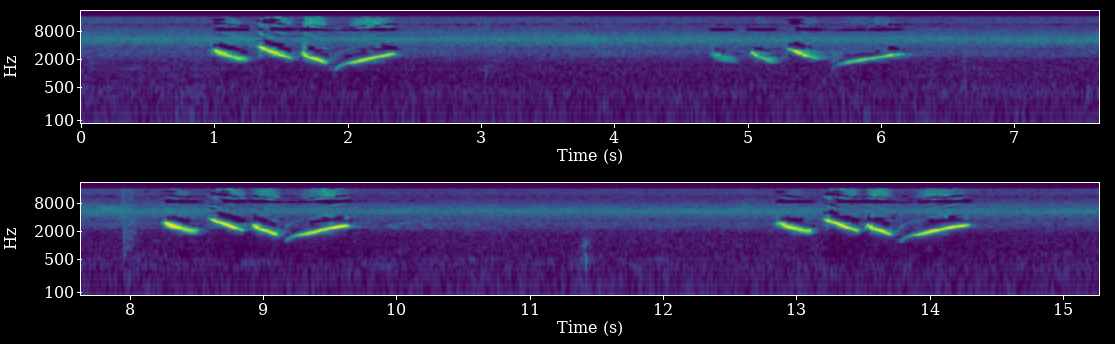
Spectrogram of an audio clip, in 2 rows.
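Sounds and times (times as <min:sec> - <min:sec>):
Green-winged saltator song: 0:01.0 - 0:02.4, 0:04.7 - 0:06.3, 0:07.8 - 0:11.1, 0:12.8 - 0:14.4.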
